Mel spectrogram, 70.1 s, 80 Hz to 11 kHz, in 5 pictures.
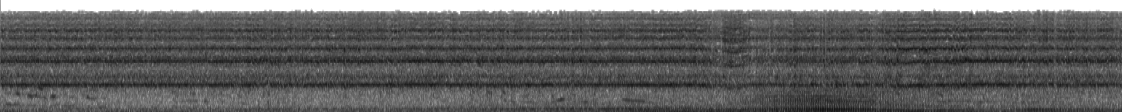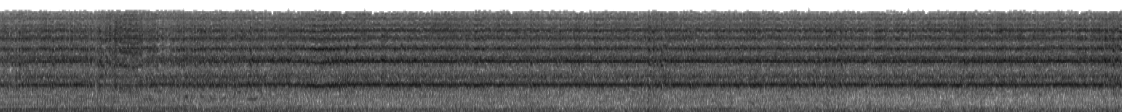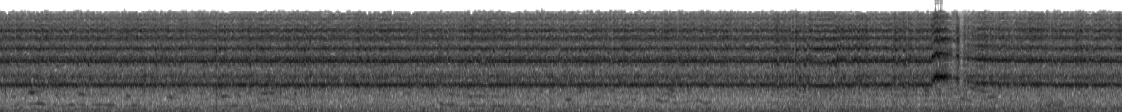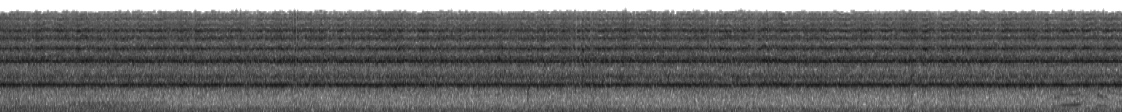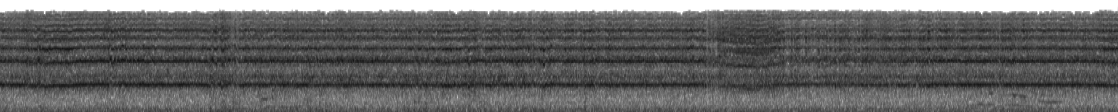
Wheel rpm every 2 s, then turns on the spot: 230, 230, 230, 240, 230, 220, 230, 230, 230, 230, 230, 230, 230, 230, 230, 230, 230, 230, 230, 240, 240, 230, 230, 230, 230, 230, 240, 230, 230, 230, 230, 230, 230, 230, 230.
none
